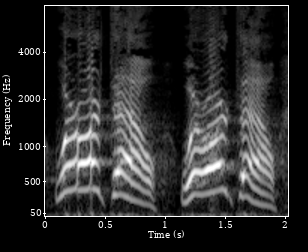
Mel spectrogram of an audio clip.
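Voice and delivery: loud, high calling voice. Retold or imitated. God calling out loud for Adam and Eve in the garden. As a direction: call out across the garden, searching. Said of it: "God that came looking for them".

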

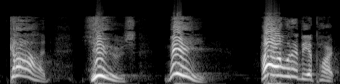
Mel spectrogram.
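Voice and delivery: high, slow shouts to God; brash, bold plea. Acted. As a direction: cry out each word with gall. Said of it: "Have a lot of gall".

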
